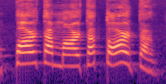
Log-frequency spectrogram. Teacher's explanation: eu tenho uma marcação intensa no R, que é chamado nosso R retroflexo, ou também conhecido como R caipira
